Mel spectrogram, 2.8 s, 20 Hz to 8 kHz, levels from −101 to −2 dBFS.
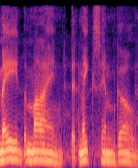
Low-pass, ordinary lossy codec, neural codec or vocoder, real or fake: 7.2 kHz; MP3, 64 kbps; codec, 24 kHz, 3 kbps, HILCodec; fake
